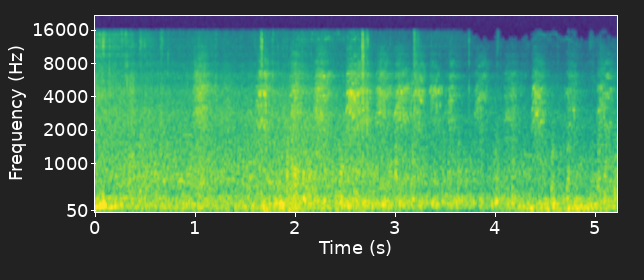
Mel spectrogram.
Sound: sound of birds and distant train

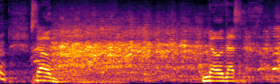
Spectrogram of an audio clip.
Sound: audience laughing

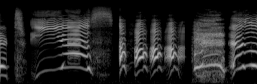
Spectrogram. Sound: laughing

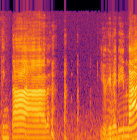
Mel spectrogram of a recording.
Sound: Ryland laughs

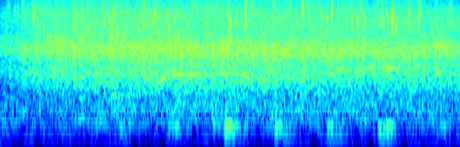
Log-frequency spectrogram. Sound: audience applauding

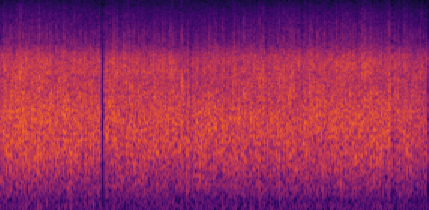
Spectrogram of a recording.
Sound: applause

